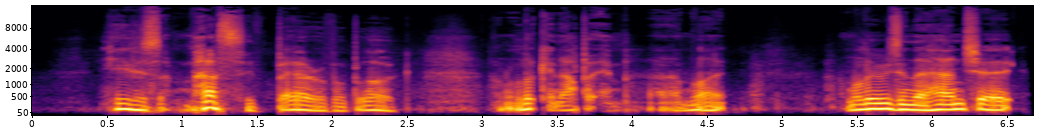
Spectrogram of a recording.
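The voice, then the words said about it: English accent. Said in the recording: “he picked up on my accent ... Oh, you're a pommy.”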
